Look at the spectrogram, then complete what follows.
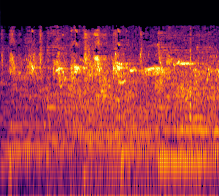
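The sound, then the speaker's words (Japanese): Birds chirp in a scatter of short, high tweets over a quiet, steady low hum, all faint and without any voices. “鳥の声”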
